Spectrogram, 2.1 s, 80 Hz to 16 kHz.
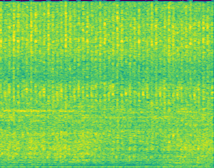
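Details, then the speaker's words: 2005 Toyota Corolla gasoline engine just after a top-end rebuild with a new drive belt, started after a long crank, microphone held close. A steady, even, smooth idle with no knocks; the engine runs round, with no leaks. "Beleza, né, turma? O motor tá ficando redondinho, cara. Olha que beleza."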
